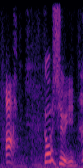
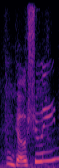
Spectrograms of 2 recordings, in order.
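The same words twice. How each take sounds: First: "Goshuin" said as a falling statement; understanding reply. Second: "Goshuin" pitched high, rising at the end; questioning. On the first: Woman recognising the tourist's request, understanding. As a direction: let "Ah, Goshuin" fall in recognition. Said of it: "And she goes". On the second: Translating the tourist's request, questioning. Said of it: "Question mark?". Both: Retold or imitated.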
